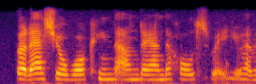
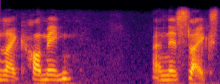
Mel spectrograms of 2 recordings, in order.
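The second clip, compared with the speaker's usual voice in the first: usual speaking voice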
